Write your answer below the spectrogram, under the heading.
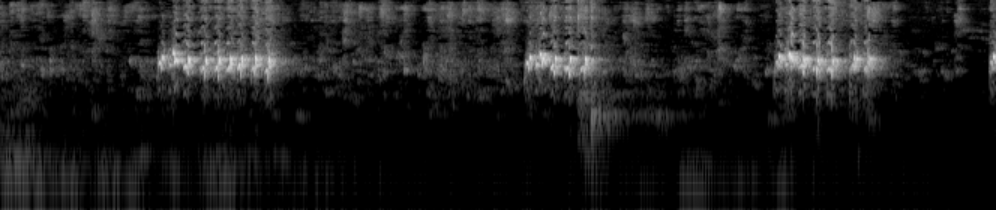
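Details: Yellow-vented bulbul song used to goad other bulbuls into answering: three bubbly, rapidly warbled phrases about a second each, spaced roughly three seconds apart, with faint low rumbling between them.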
